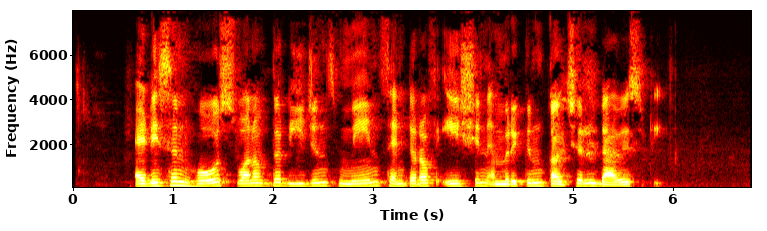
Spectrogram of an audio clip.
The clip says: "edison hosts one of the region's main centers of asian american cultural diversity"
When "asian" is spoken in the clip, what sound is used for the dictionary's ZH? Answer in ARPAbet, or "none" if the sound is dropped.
SH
